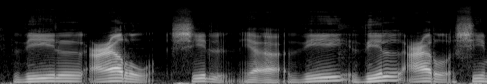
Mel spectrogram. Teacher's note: lam qamariah berarti Alif lamnya jelas dilar Nah di sini ada Ro berharakat sukun Tapi sebelumnya berharakat fathah maka dibaca tafkhim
